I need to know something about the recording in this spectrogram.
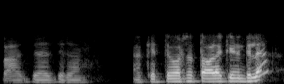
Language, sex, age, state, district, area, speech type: Odia, male, 18-30, Odisha, Kalahandi, rural, conversation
